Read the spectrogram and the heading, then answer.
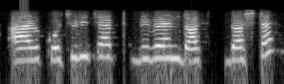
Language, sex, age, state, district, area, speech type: Bengali, female, 30-45, West Bengal, Purulia, urban, conversation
